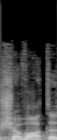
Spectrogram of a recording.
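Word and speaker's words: Shabbat: So the Jewish Sabbath, or Shavat as they pronounce it, it is something that the Jews observe throughout the entire year on the seventh day of the week, which is Saturday.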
